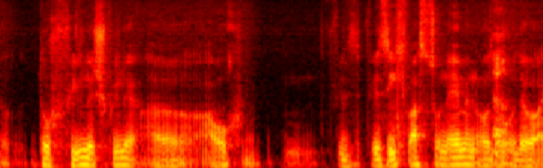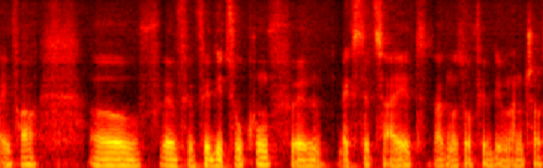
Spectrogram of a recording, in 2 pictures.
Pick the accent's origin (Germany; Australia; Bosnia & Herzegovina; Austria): Bosnia & Herzegovina; German is a second language; Ich bin in Bosnien geboren. Das ist ein kleiner Ort oder beziehungsweise Dorf, wo ich bin geboren. Aufgewachsen.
